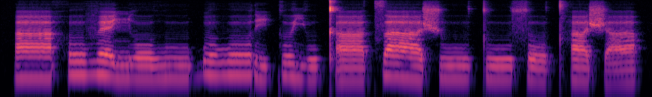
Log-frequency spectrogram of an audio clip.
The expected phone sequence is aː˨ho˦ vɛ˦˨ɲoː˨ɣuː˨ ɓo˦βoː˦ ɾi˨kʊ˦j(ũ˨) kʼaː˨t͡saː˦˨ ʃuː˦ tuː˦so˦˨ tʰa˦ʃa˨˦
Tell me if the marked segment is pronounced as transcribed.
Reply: no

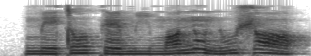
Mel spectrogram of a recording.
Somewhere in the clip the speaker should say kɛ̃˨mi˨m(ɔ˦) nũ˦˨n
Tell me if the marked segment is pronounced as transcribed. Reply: no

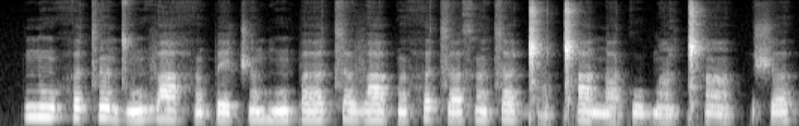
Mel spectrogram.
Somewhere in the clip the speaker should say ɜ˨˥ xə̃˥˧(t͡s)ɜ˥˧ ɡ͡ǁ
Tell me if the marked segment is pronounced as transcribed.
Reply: yes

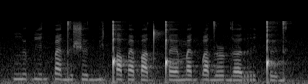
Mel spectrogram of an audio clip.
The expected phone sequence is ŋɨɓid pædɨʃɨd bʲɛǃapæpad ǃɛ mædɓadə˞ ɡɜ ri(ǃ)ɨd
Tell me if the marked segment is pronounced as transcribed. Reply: yes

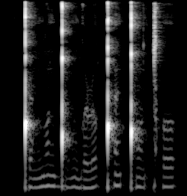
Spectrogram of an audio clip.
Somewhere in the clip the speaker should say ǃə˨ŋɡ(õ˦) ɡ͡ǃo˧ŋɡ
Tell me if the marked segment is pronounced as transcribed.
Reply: yes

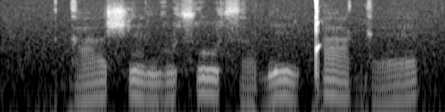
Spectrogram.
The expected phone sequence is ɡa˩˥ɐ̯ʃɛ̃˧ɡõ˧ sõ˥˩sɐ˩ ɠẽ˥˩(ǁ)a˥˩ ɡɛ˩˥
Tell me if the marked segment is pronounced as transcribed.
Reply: no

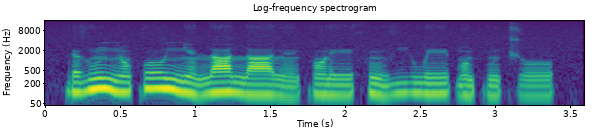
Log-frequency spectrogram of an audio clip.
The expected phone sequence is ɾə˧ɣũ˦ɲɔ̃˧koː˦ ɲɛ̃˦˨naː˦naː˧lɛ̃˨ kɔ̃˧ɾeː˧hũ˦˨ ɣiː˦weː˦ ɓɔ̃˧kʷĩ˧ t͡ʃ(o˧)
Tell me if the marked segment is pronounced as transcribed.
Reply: no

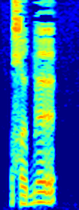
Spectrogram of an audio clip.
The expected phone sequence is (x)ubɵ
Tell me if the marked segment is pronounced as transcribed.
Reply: no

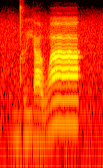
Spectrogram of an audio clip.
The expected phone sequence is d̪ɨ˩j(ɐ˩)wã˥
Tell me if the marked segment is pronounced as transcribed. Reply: no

